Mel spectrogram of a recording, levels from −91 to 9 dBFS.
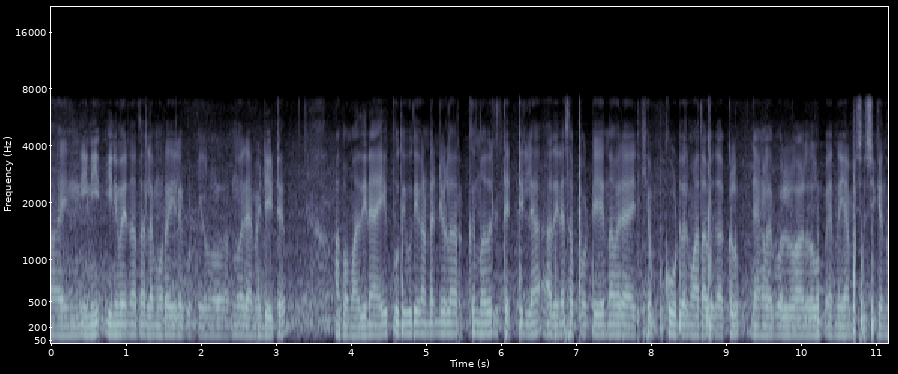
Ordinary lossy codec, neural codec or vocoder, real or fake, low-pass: none; none; real; 7.2 kHz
